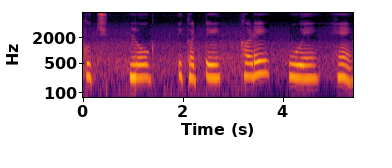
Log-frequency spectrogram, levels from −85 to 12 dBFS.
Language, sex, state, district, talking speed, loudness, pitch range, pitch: Hindi, female, Madhya Pradesh, Dhar, 65 wpm, -13 LUFS, 225-250 Hz, 235 Hz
